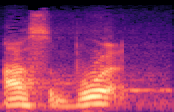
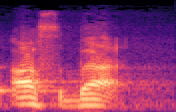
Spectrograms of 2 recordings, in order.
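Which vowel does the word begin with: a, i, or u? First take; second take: a; a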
